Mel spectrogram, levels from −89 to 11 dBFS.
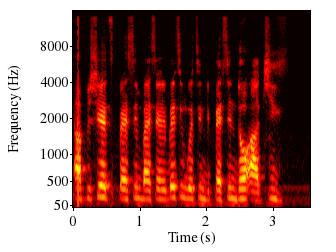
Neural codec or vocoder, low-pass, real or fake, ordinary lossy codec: autoencoder, 48 kHz, 128 numbers a frame, DAC-VAE, trained on Japanese speech; 14.4 kHz; fake; MP3, 64 kbps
